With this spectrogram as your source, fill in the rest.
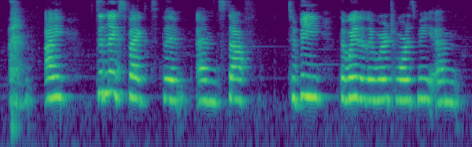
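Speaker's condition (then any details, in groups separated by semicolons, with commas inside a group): Cerebral palsy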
